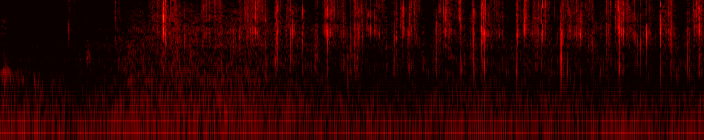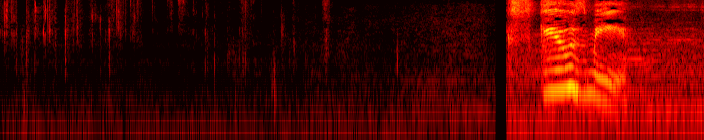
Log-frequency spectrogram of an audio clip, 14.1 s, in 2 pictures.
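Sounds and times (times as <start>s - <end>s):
dog chewing food: 0.6s - 10.6s.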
